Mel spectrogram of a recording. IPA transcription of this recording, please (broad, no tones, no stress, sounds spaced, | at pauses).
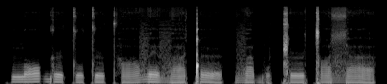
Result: n ɔ ɡ ə˞ t o t ə˞ t̪ʰ ɑ v ɛ v a ǃ œ | v a b o ǁ ə˞ ǀ ɑ ɮ a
